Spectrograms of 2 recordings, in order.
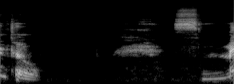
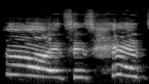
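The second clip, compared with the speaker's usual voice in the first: high, slow loud cry; high horrified wail; 13 semitones higher, 5 dB louder, slower than usual. Acted. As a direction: wail in horror. Bibi thinks Max drowned.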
